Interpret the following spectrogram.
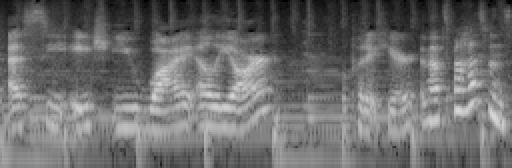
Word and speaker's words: Schuyler: fact John Schuyler more it spelled Schuyler spelled SCH u yl ER we'll put it here and that's my husband's name so that's always fun it's pronounced Schuyler but yeah fun fact and I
